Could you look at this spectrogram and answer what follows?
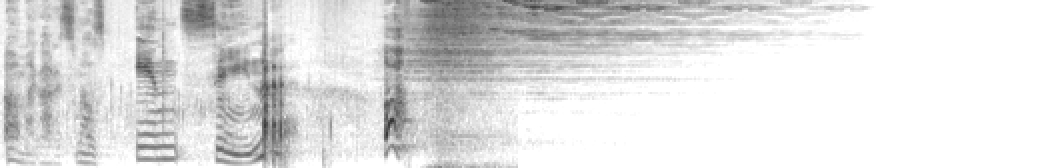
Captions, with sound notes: Oh my God, it smells insane. Uh! (chiming)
